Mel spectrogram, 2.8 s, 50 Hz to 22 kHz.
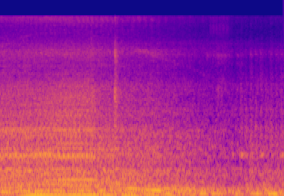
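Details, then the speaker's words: Canter diesel truck in 3rd gear with the right rear wheel lifted and the exhaust brake switched on: a choked, muffled exhaust note with a deeper labouring tone. The exhaust brake works despite a leaking wheel brake cylinder. "Oke, ya terdengar. Masih bisa berfungsi."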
